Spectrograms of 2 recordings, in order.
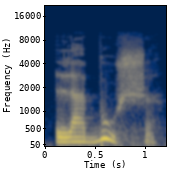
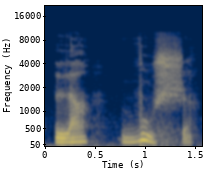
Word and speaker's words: la bouche: La bouche. So remember, C-H combined together will give you this sh sound. La bouche.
